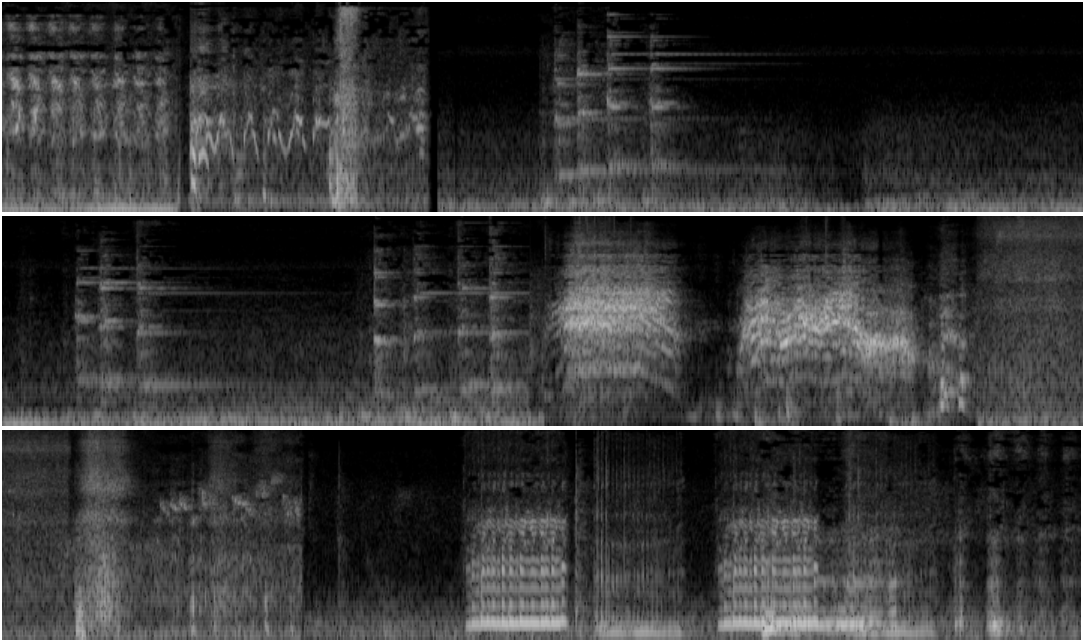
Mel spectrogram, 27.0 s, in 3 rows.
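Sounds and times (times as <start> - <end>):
harsh cat cries: 13.6 - 16.7.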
